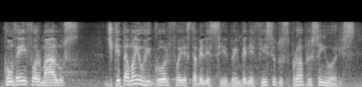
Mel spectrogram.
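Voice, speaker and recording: An actor playing a solemn, formal official of a spirit hospital, explaining in measured speech in an audiobook drama. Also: male voice, mid-range voice, lively intonation, a little mellow, close to an everyday voice. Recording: dull lo-fi audio with faint noise.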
